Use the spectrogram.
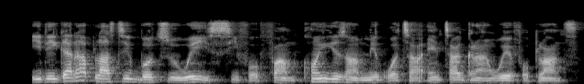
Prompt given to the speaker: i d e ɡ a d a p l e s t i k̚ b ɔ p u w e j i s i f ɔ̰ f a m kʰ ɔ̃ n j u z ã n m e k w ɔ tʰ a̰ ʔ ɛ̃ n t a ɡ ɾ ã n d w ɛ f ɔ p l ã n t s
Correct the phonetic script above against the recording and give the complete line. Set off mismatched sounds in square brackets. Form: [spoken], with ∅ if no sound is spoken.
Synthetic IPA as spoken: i d e ɡ a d a p l [a] s t i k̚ b ɔ [t] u w e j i s i f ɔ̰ f a m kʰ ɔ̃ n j u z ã n m e k w ɔ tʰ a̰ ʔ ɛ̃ n t a ɡ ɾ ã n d w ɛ f ɔ p l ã n t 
